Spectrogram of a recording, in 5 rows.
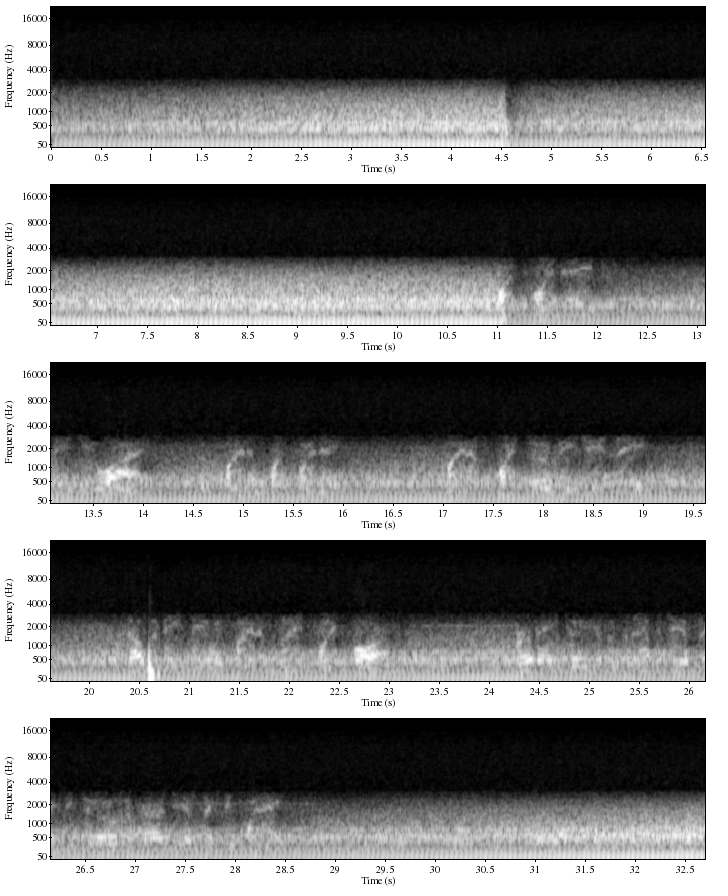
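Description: Apollo 8 space-to-ground radio circuit, noisy and narrow-band: a steady hiss over a low hum that drops a step about eleven seconds in, followed by faint, broken crew voice buried in the noise as the burn status report goes on. A single sharp click comes about two-thirds of the way through.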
